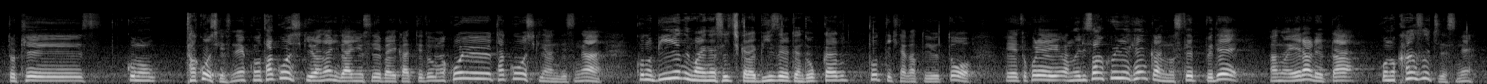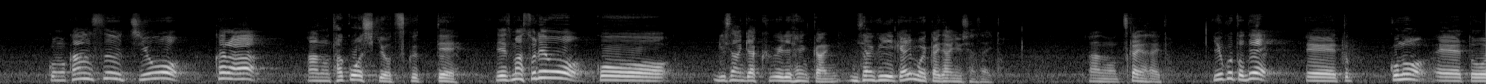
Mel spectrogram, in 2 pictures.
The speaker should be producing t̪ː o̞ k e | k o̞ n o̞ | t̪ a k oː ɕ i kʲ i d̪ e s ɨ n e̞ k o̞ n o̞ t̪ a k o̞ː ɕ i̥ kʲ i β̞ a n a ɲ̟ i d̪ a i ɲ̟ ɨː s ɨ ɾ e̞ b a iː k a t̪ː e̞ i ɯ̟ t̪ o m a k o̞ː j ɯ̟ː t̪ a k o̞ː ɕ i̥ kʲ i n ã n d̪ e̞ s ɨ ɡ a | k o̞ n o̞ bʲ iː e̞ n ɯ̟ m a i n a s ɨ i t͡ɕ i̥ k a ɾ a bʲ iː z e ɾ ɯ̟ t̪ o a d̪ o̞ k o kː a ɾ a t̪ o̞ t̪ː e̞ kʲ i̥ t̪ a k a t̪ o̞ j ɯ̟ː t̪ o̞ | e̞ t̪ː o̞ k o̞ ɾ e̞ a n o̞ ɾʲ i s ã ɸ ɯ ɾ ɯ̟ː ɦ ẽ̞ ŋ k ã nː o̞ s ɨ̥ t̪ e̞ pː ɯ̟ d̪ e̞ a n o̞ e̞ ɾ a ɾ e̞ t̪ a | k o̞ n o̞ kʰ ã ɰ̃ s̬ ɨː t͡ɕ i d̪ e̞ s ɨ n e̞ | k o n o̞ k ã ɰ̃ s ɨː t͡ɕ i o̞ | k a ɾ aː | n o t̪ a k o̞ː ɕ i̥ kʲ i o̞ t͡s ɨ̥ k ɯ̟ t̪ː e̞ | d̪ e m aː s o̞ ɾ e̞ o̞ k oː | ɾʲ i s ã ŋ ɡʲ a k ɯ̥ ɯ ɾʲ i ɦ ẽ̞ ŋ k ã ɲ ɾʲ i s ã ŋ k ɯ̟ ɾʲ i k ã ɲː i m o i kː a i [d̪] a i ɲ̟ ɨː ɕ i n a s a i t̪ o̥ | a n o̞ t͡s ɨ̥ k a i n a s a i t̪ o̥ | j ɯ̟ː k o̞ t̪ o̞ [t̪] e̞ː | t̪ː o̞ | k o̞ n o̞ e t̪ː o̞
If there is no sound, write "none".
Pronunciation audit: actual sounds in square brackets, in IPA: d̪, d̪

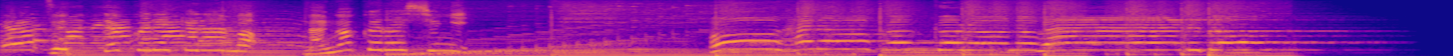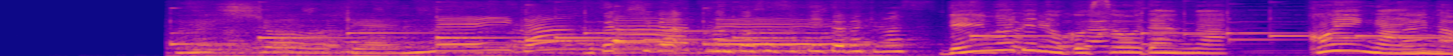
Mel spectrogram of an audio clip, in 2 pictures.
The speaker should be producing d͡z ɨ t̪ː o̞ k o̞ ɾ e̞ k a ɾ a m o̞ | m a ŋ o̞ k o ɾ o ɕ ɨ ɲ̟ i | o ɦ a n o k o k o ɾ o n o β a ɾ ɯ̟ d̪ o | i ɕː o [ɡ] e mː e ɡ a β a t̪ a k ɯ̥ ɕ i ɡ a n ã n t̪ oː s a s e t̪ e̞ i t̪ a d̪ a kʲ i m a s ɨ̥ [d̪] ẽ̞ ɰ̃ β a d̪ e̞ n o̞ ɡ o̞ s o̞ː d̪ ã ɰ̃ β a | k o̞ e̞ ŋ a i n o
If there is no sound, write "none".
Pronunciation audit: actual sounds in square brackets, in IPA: k, d̪

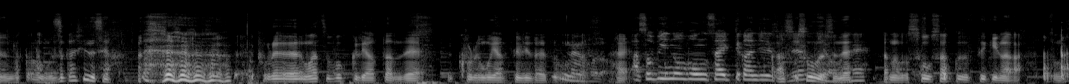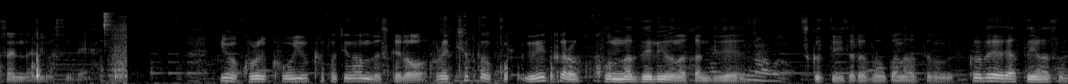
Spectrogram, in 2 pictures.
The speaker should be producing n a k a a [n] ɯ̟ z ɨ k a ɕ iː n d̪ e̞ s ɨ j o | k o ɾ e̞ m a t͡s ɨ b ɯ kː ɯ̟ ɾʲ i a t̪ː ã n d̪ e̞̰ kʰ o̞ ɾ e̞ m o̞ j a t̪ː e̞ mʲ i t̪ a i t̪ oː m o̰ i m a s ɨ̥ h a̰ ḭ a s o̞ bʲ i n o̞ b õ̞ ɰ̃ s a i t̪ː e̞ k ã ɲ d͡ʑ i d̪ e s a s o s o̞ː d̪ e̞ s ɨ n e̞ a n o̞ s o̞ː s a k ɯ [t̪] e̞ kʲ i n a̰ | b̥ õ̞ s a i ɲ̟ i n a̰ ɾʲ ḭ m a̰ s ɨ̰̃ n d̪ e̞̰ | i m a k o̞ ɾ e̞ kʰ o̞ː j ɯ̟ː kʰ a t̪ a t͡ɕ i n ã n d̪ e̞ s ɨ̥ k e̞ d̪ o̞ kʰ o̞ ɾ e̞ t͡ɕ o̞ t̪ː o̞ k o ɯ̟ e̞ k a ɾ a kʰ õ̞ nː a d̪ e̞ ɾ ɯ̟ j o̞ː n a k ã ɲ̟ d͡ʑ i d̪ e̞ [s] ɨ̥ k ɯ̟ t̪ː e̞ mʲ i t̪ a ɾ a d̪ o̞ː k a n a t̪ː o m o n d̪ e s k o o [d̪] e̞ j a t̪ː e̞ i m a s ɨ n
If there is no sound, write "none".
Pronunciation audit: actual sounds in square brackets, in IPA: m, t̪, t͡s, d̪

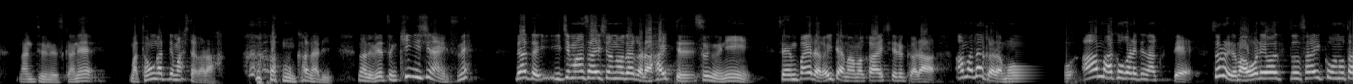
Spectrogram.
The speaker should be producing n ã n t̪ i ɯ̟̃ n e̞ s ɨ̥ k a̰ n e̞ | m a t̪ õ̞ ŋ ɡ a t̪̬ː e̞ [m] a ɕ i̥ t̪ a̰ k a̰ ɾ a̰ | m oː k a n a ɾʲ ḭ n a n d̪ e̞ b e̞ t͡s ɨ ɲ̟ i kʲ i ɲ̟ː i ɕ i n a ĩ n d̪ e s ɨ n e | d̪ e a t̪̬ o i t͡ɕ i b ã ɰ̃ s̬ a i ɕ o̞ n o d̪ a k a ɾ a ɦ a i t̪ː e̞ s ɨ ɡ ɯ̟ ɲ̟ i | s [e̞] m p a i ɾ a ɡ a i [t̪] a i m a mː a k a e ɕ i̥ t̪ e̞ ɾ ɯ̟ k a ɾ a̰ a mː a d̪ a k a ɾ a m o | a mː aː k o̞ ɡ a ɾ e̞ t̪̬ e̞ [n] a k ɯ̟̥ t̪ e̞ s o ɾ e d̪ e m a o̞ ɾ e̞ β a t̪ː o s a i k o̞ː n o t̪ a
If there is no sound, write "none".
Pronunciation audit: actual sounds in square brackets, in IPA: m, ẽ̞, t̪, n

